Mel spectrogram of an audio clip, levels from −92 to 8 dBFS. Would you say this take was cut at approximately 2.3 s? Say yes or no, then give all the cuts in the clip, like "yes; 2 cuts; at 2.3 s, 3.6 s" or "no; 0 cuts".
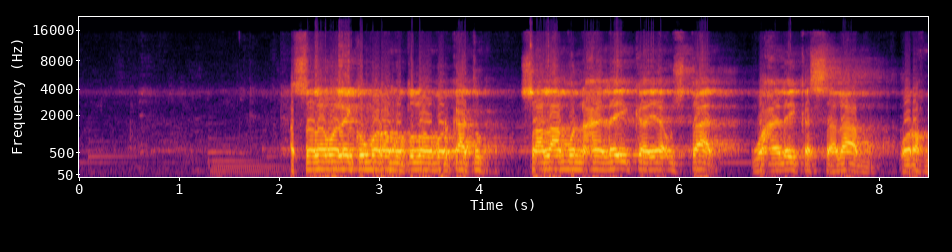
yes; 1 cut; at 2.3 s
